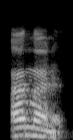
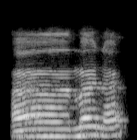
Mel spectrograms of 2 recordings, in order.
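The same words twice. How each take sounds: First: The first vowel is kept short. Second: The first vowel is held long. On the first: "Ini kenapa pendek? Karena di atas a, alif" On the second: "Ini kenapa panjang? Karena setelahnya a, alif"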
